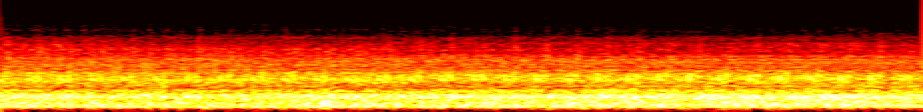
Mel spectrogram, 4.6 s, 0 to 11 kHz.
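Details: 1995 Toyota truck with 22RE EFI engine at idle after timing was checked at 5 degrees, test wires unhooked so the idle rises and timing reads about 12 degrees: smooth, even idle with a steady hum and no misfire or surging.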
